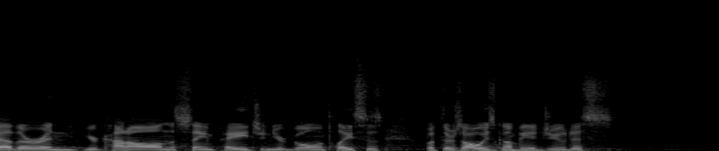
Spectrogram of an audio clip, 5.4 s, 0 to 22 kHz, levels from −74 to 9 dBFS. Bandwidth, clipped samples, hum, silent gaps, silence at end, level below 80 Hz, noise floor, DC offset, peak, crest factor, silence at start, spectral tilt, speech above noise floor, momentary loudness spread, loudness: 16.5 kHz; under 0.1%; none; none; 0.8 s; -84 dBFS; -74 dBFS; under 0.1%; -18 dBFS; 18 dB; 0 s; -5 dB/octave; 37 dB; 11 LU; -37 LUFS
